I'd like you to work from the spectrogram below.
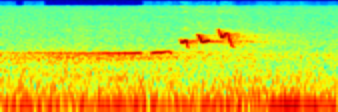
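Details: Japanese bush warbler: a steady low whistle held for most of a second, then a quick, loud, rising and twisting high flourish, with a quiet background.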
